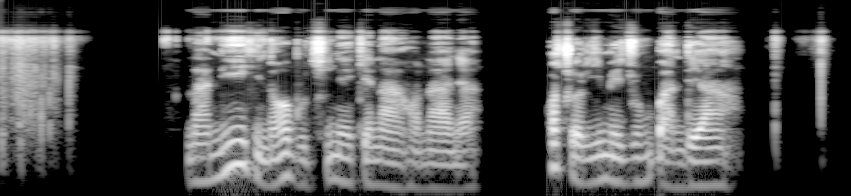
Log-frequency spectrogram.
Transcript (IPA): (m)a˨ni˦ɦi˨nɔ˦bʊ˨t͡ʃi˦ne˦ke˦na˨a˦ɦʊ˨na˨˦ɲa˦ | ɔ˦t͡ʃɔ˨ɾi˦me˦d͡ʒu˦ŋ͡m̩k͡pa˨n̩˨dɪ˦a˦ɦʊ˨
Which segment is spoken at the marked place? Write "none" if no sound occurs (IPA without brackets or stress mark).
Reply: n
